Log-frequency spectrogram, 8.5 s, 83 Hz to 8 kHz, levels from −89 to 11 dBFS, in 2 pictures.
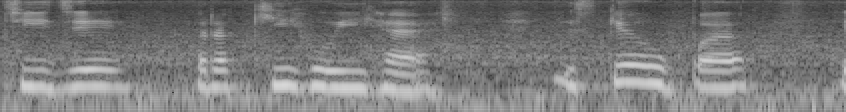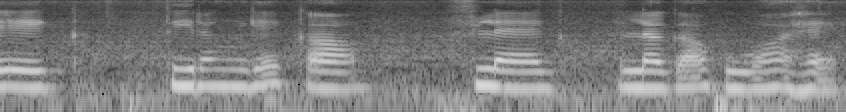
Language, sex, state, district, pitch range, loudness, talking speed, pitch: Hindi, female, Haryana, Jhajjar, 215-240 Hz, -15 LUFS, 90 wpm, 225 Hz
